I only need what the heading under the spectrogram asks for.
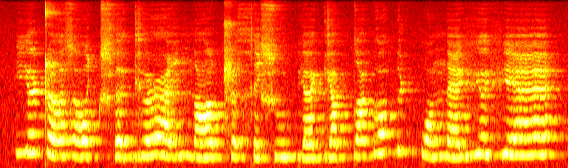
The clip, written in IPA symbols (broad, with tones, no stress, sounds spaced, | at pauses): j ə˦˥ ʈ ʌ˩˧ z ɔ˩˧ t͡ɕʰ ə˩˧ ɡʲ u˩˧ ʕ i˩˧ n̪ ɑ˩˧ ʈ͡ʂ ə˩˧ x ɾ ə˩˧ ɕ u˩˧ bʲ ɑ˩˧ ɡʲ ɑ˩˧ b dˤ u˩˧ ɡ ɔ˦˥ ɡ ʌ˦˥ ʈ b ɔ˩˧ n̪ æ˩˧ vʲ ʌ˦˥ fʲ æ˦˥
